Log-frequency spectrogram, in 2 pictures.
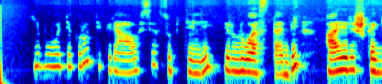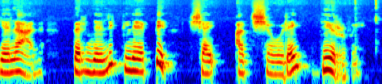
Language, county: Lithuanian, Kaunas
